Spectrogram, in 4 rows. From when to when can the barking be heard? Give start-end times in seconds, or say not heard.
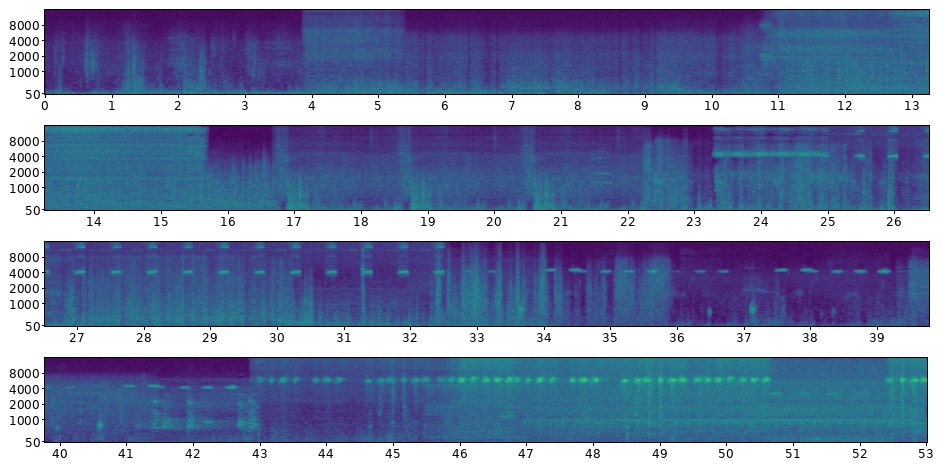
21.4-23.6, 41.1-43.0.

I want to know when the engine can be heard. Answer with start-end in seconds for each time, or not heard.
10.7-15.7, 45.4-52.9.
